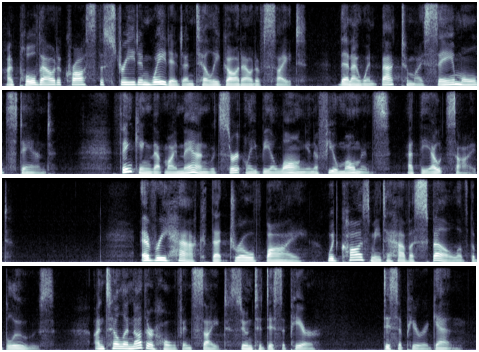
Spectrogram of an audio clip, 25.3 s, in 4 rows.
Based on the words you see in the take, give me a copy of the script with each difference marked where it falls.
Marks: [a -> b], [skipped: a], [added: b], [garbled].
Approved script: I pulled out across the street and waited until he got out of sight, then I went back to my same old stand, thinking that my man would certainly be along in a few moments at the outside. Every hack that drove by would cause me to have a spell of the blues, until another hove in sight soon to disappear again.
I pulled out across the street and waited until he got out of sight, then I went back to my same old stand, thinking that my man would certainly be along in a few moments at the outside. Every hack that drove by would cause me to have a spell of the blues, until another hove in sight soon to disappear [added: disappear] again.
